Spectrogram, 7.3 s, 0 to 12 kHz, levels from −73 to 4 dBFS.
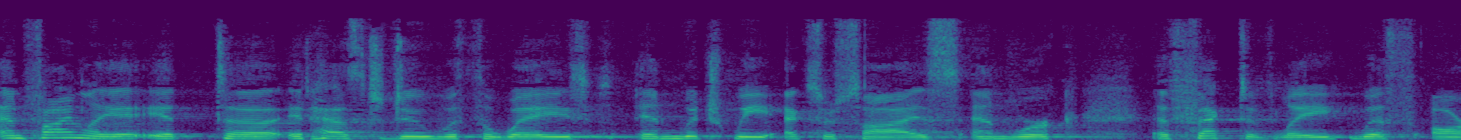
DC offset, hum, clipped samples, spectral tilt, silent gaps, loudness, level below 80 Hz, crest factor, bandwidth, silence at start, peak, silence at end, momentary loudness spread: under 0.1%; none; under 0.1%; -5.5 dB/octave; none; -23 LUFS; -64 dBFS; 14 dB; 11 kHz; 0 s; -10 dBFS; 0 s; 5 LU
